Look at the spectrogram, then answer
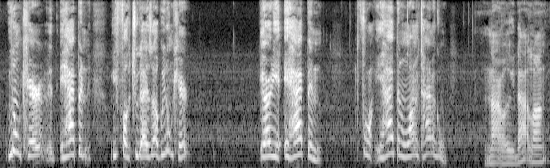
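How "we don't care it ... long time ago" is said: high, loud dismissive mock voice; sneering high parody. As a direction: play the uncaring oppressor, shrill and loud. Mocking the oppressors' dismissive voice.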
